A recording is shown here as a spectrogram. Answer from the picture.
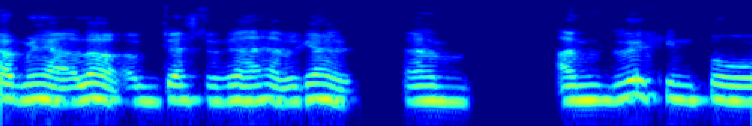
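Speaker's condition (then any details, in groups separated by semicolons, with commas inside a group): Cerebral palsy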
